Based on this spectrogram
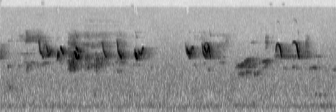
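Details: Southern Rambler chicks and a Golden Comet chick peeping: bursts of high, clear cheeps in quick runs, pausing briefly, then resuming in short rhythmic clusters over a quiet background.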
